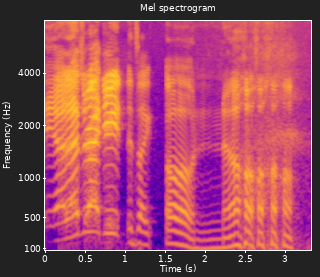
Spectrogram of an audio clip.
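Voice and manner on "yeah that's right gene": very high-pitched, scratchy, rasping, rough voice. Imitating them in a promo with Gene Okerlund, imitating a scratchy hungover voice. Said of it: "They have scratchy voices like".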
